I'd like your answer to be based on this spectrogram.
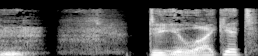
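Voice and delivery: rough, drawn-out growl, very slow. Narrator reading the hero's question to the goddess, growled. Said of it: "I growled".

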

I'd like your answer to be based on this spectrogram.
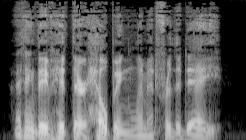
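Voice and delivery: plain

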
